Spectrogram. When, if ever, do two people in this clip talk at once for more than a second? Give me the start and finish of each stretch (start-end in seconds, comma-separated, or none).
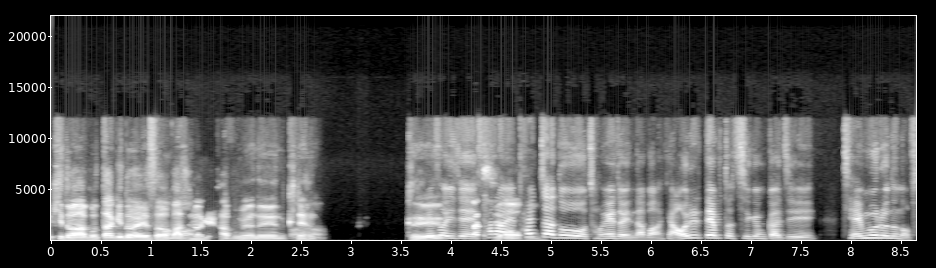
3.7-4.9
